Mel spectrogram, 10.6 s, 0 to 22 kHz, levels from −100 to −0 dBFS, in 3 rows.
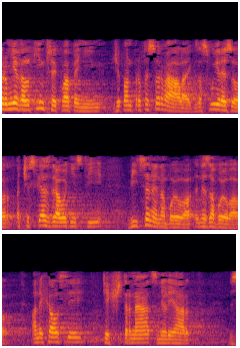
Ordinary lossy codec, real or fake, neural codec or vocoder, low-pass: MP3, 24 kbps; real; none; 5.4 kHz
